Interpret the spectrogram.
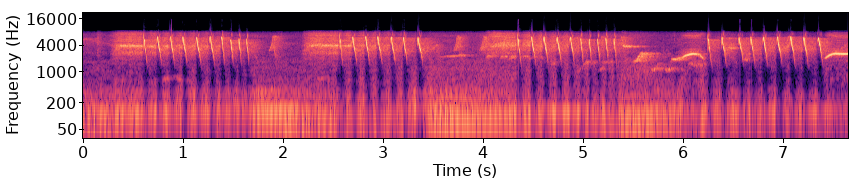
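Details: Bar-winged prinia giving 'bren' style song for bird-training tutoring: rapid runs of piercing high clicks in bursts over a buzzy background hiss, with a few lower rising whistles from another bird near the end.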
